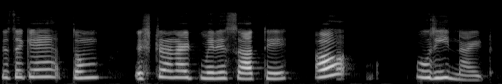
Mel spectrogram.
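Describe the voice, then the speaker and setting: A woman doing a young noble heroine, flustered and teasing, high voice, dry close sound, storybook comic retelling. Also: measured pace, a bit bright, no room sound. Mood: urgent.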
